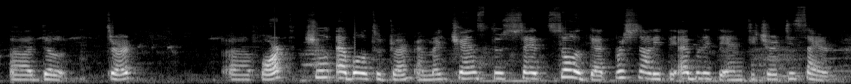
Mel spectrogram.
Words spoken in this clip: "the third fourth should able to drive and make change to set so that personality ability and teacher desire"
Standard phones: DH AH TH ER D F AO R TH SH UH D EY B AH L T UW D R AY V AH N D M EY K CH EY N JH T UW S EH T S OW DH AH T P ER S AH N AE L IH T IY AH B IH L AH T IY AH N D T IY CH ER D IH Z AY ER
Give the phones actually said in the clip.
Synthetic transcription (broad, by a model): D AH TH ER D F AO R T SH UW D EY B AH L T UW D R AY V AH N M EY K CH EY N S T UW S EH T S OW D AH T P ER S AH N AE L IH T IY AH B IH L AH T IY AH N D T IY CH ER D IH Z AY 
